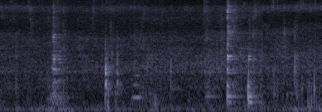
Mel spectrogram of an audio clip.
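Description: Onions fry in a pan with a soft sizzle, punctuated by several sharp clinks of a utensil stirring and scraping against the metal.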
